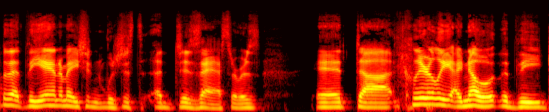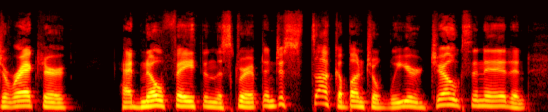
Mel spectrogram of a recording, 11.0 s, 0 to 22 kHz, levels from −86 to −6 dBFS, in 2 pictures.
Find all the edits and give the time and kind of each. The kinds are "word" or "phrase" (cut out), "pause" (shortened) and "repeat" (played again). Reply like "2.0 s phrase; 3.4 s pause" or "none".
none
